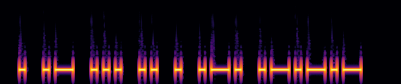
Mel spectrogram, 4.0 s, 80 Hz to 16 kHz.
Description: Morse code, heard as a keyed tone, about 21 wpm, 700 Hz. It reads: EASIER.
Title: Difficult Sentences with Hints - 20wpm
